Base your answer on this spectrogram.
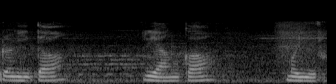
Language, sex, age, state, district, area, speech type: Marathi, female, 18-30, Maharashtra, Mumbai Suburban, urban, spontaneous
